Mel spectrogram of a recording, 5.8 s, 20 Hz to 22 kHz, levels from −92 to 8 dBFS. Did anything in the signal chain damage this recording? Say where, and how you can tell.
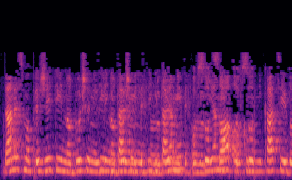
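Yes. The speech sounds watery and swirly throughout, with smeared consonant attacks and nothing above 6.6 kHz. This points to the codec stage, likely MP3 compression at a low bitrate near 24 kbps, where the encoder cuts the treble and weak bands flicker between frames.

From 1.96 s to 5.08 s, a second full-band copy of the speech runs about a second behind, at roughly equal loudness. It starts and stops abruptly, with no decay or room colour. This doubled audio track likely comes from an edit or second capture path holding two offset copies.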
